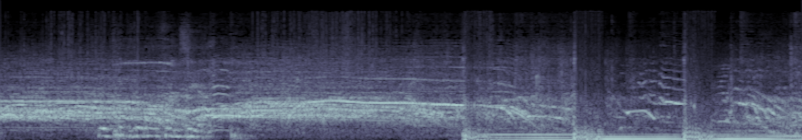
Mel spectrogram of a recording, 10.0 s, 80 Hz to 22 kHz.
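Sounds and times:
crowd cheering and whooping: 0.0 - 10.0
rock band deep bass notes: 5.8 - 10.0.

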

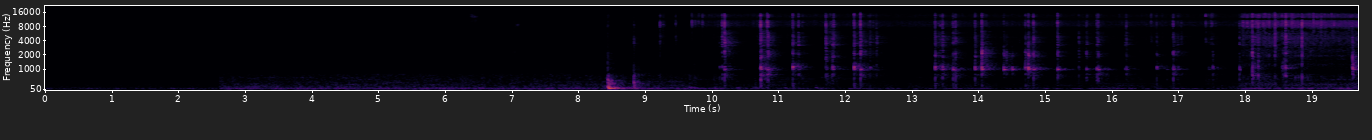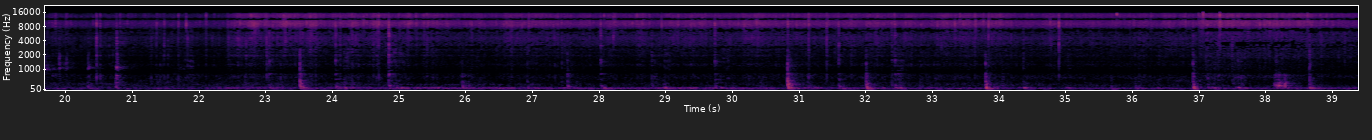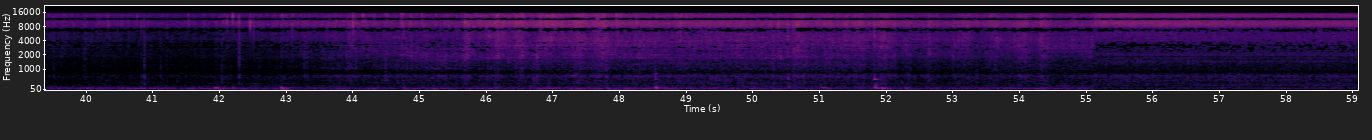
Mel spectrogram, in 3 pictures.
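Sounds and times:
onion and garlic sizzling in pan: 9.6 - 59.0.

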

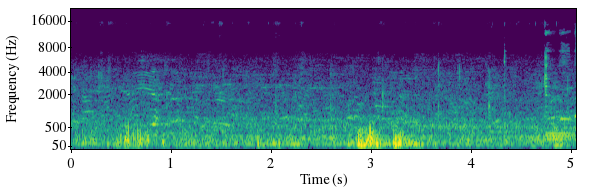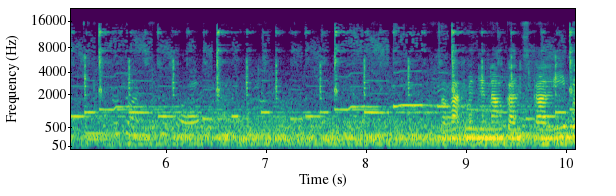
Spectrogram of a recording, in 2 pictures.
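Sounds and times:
station concourse hubbub: 0.0 - 10.0
music with ticking beat: 4.8 - 10.0.

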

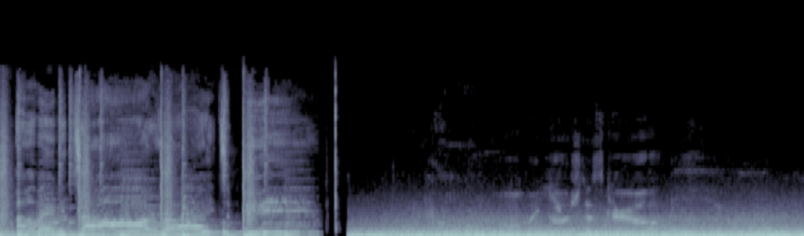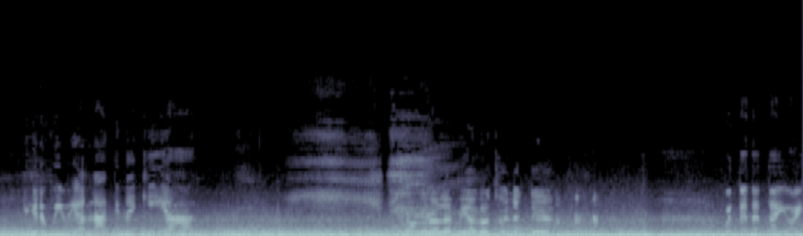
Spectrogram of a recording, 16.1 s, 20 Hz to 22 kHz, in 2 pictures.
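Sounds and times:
car cabin road rumble: 3.4 - 16.0.

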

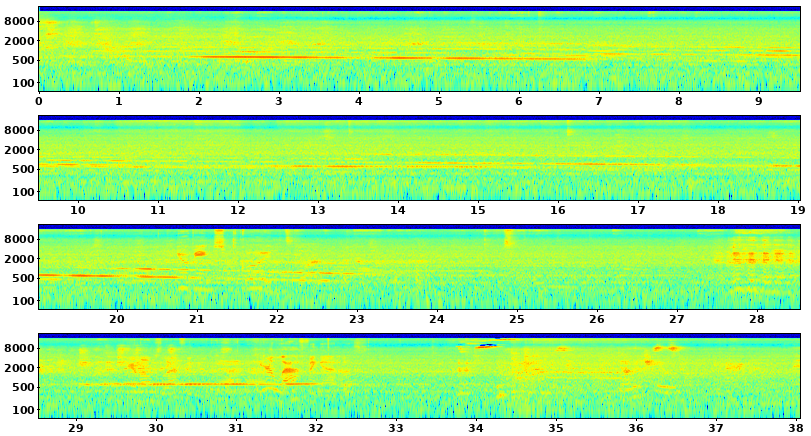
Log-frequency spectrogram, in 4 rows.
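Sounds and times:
train carriage rumble: 0.0 - 38.0.

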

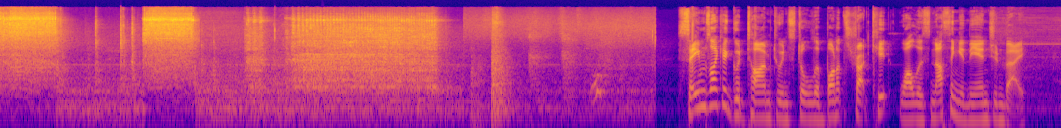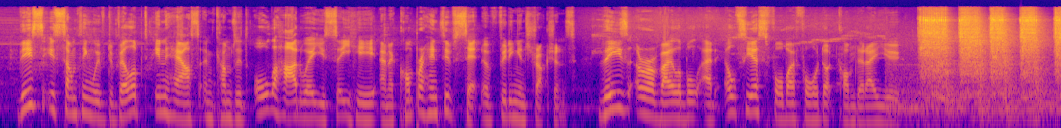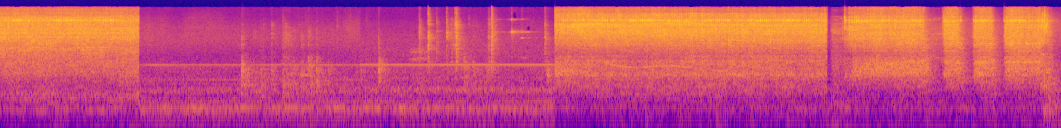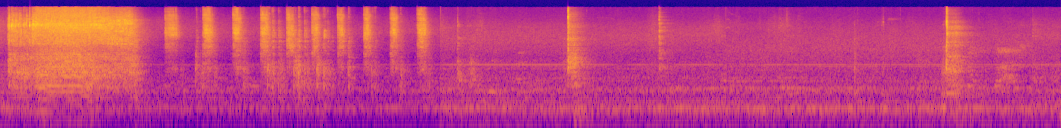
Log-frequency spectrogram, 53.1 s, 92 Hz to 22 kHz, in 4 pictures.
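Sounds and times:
electric ratchet driving bolts: 0.0 - 0.9, 1.6 - 2.5, 3.1 - 5.6, 24.7 - 28.3.

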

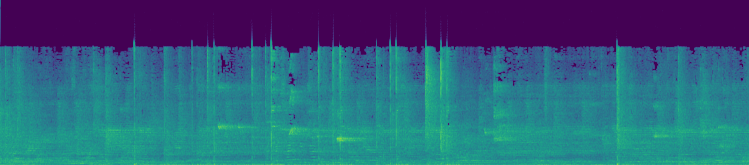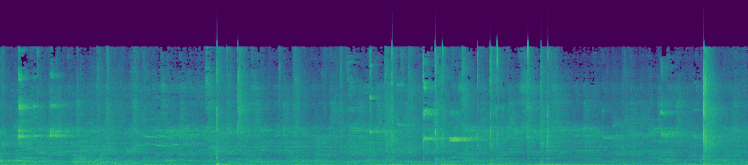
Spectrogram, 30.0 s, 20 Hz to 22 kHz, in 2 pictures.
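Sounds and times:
players chatting: 0.0 - 29.9
volleyballs smacking and bouncing: 2.7 - 5.7, 6.4 - 9.3, 21.6 - 26.3
sneaker squeaks: 4.0 - 8.1, 8.8 - 10.5, 13.0 - 13.8, 15.0 - 16.5, 22.0 - 27.3.

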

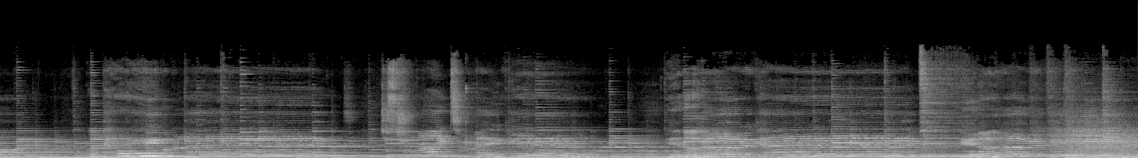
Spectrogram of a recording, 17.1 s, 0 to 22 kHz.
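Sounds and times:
man singing into a microphone: 0.0 - 17.0
deep bass note: 7.6 - 17.0
live band music: 7.9 - 17.0.

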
